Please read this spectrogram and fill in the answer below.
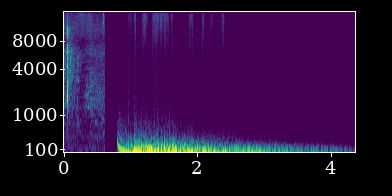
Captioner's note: dramatic whoosh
